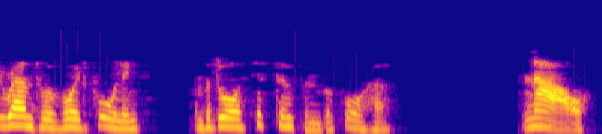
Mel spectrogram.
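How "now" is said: snarl. Acted. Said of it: "Belazir snarled".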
